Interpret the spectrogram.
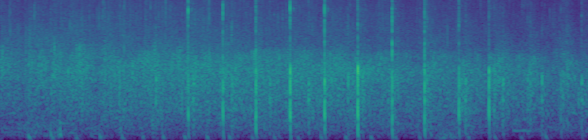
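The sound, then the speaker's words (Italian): An audience claps to thank the people who prepared the buffet at an event, a dense wash of many hands with sharper individual claps standing out in a loose rhythm, holding a fairly even level for several seconds. “E quindi vorrei ringraziarli perché sono già al quarto buffet, magari con un applauso, grazie.”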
